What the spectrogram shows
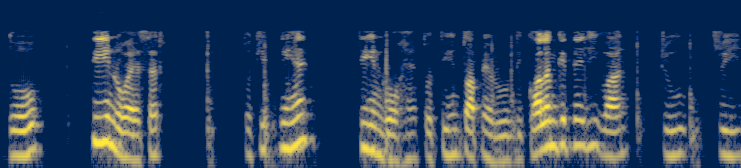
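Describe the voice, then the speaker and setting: A man teaching a maths class in Hindi mixed with English, explaining step by step, counting aloud and asking if things are clear. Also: on the high side, phone-quality sound, slight background noise. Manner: voices students' doubts himself and answers them. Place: virtual classroom studio.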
